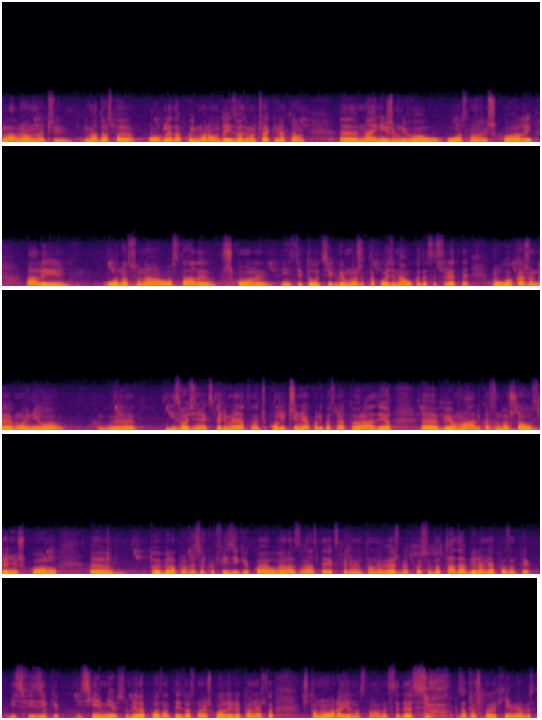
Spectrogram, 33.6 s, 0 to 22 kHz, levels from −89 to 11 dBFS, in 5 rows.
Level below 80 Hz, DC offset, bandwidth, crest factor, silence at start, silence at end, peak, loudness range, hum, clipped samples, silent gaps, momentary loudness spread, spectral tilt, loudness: -38 dBFS; under 0.1%; 7.6 kHz; 14 dB; 0 s; 0.05 s; -6 dBFS; 3 LU; none; under 0.1%; none; 8 LU; -8.5 dB/octave; -20 LUFS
